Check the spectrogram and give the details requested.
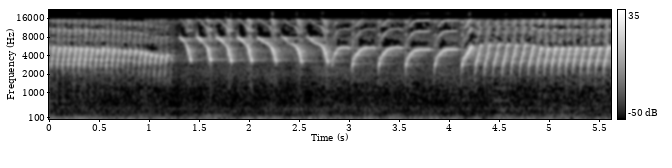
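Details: Canary of the Belgian breed in training song for young birds: a rapid rattling trill gives way to loud sweeping downslurred whistles, a series of rising chirps, then another quick metallic trill.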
